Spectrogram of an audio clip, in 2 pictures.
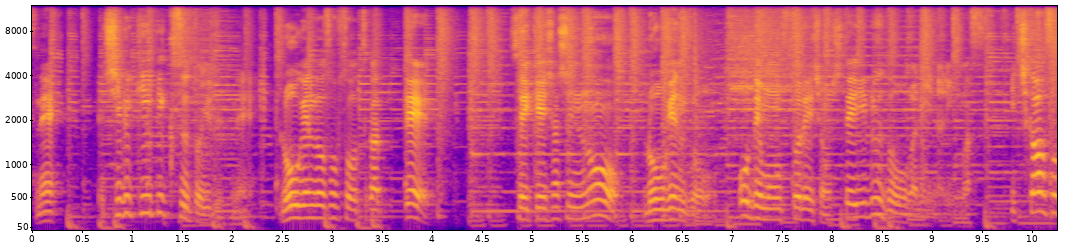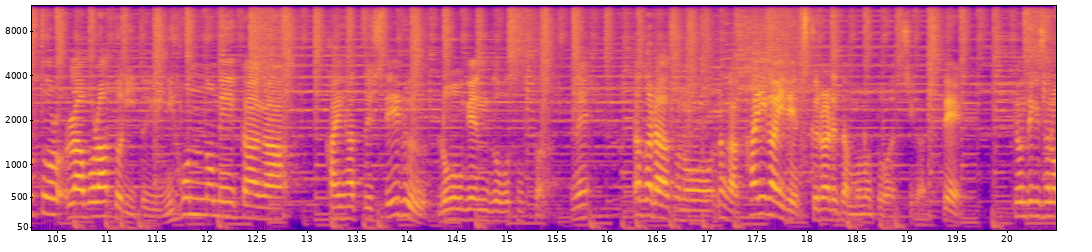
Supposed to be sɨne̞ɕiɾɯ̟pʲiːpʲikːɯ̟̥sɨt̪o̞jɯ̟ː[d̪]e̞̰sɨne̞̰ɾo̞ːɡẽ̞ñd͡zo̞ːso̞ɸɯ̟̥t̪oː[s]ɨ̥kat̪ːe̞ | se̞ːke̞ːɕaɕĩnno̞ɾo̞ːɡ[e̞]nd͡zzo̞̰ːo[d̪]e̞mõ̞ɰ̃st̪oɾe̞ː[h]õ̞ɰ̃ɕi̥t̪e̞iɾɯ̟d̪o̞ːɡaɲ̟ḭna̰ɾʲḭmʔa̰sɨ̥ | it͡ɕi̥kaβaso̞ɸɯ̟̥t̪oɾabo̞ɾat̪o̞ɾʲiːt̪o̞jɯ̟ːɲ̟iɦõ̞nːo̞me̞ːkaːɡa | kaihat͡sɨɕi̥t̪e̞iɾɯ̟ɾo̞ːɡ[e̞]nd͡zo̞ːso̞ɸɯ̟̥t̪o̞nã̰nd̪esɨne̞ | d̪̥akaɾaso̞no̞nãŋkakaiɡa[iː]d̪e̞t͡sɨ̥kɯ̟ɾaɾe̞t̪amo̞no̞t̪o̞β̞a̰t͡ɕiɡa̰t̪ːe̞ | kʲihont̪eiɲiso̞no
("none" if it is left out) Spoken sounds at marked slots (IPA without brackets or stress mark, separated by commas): d̪, t͡s, ẽ̞, d̪, ɕ, ẽ̞, i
